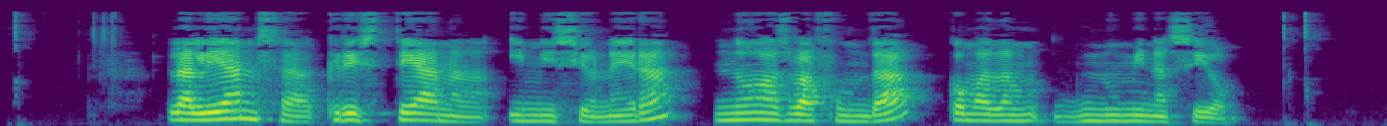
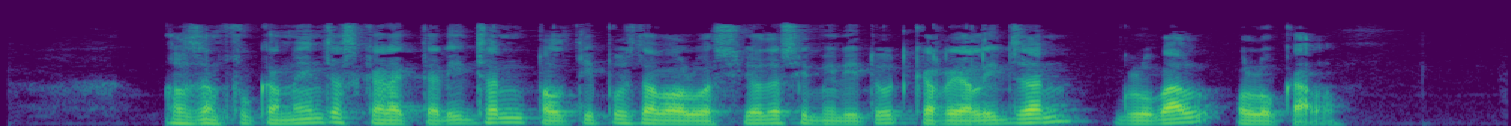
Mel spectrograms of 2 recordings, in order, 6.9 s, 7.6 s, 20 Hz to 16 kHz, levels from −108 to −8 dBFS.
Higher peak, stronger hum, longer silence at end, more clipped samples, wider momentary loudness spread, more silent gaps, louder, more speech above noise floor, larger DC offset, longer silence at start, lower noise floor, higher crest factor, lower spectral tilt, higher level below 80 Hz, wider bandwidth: first, -6 dBFS vs -12 dBFS; neither; about the same, 0.8 s vs 0.85 s; neither; first, 13 LU vs 9 LU; neither; first, -24 LUFS vs -33 LUFS; second, 35 dB vs 52 dB; neither; about the same, 0.85 s vs 0.85 s; second, -60 dBFS vs -84 dBFS; about the same, 20 dB vs 20 dB; second, -4.5 dB/octave vs -7.5 dB/octave; second, -72 dBFS vs -56 dBFS; first, 11.5 kHz vs 8.2 kHz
